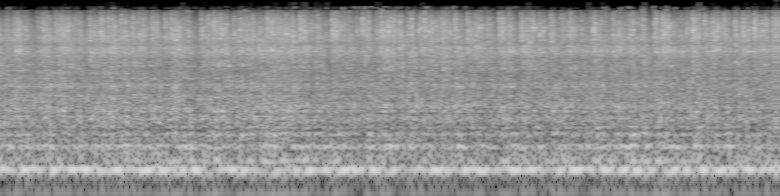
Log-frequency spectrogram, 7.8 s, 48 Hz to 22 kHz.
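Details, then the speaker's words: 1970 Pontiac LeMans 455 V8 on the lift, idling while warming up to temperature, Violator pipes, Turbo 350 transmission on Type F fluid: loud, deep, steady burble through open pipes, no knocks or ticks, no leaks; healthy idle. "yeah that sounds good to me no leaks pipes violator pipes sound good motor sounds good get her up to temperature"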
